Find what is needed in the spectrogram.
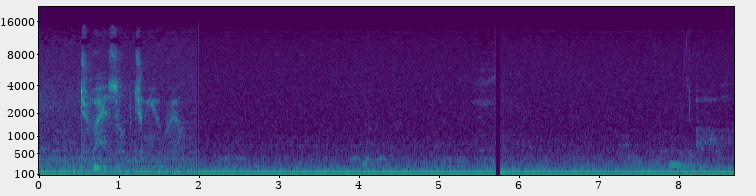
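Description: A steady low hum of a quiet classroom, with a soft whispered voice in the first couple of seconds. The sound cuts out for an instant near six seconds.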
